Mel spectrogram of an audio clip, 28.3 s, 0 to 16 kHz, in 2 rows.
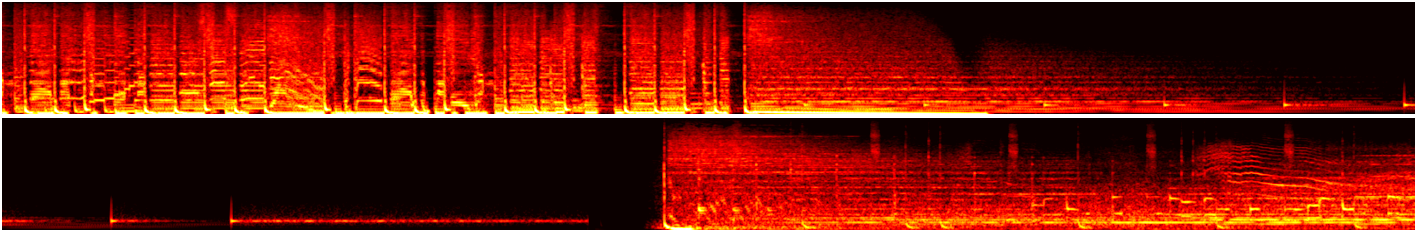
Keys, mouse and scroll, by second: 2.0 click, 2.4 click, 7.7 click, 9.1 middle click, 11.5 click, 13.5 click, 13.7 click, 13.8 middle click, 16.1 KP_3, 20.0 click, 22.3 click, 25.0 click.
